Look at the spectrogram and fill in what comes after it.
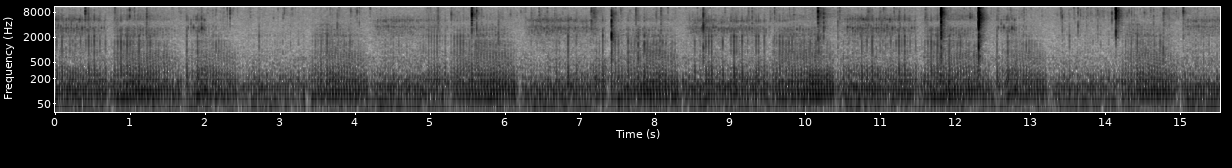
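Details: Sleeping cat purring softly beside a fireplace: a steady low rumble pulsing in long breaths, each lasting about a second, with sharp crackles and pops from the fire scattered throughout.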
